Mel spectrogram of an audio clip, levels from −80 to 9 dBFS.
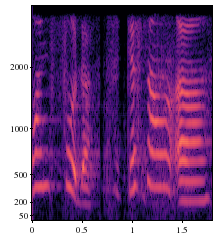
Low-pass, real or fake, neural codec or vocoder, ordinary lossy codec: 3.6 kHz; real; none; none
